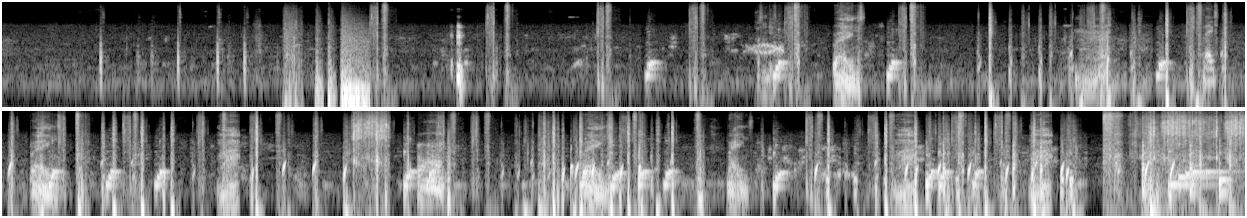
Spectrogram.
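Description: Short soft pops and plops sound as plants are set down.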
